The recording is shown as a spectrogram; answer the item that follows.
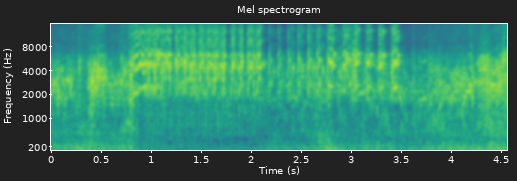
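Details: Dense, continuous high-pitched chatter of lovebirds, squeaky twittering notes overlapping with few pauses.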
